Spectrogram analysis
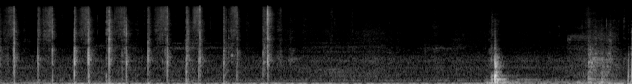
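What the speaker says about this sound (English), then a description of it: "And shuffle these cards together." Board game cards are shuffled by hand in quick, close riffling bursts for about three seconds, followed by quieter handling and a single sharp tap.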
